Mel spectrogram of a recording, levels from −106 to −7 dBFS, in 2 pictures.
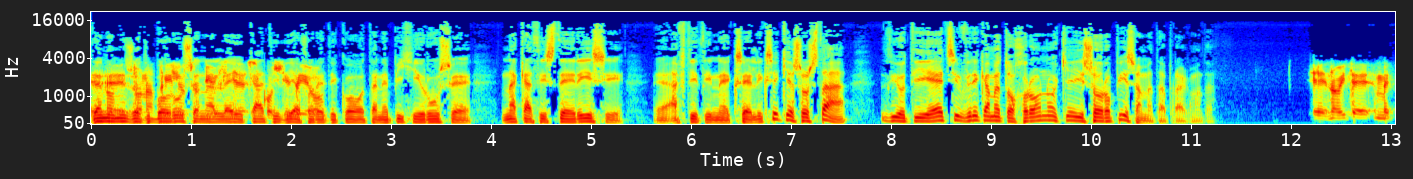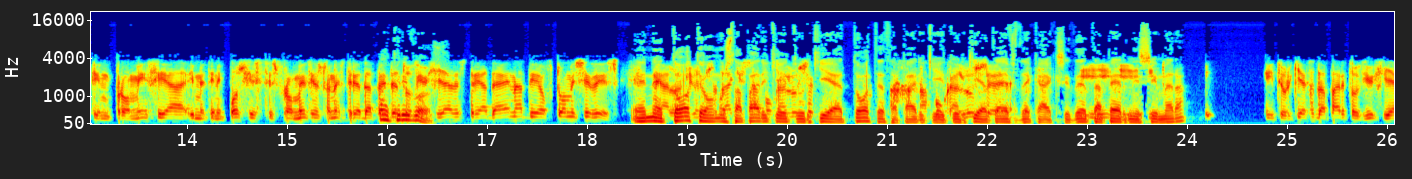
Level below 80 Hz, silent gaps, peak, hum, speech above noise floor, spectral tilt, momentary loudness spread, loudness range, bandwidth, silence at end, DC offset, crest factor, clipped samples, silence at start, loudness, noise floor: -44 dBFS; none; 0 dBFS; none; 49 dB; -5 dB/octave; 7 LU; 3 LU; 15.5 kHz; 0 s; under 0.1%; 18 dB; under 0.1%; 0 s; -18 LUFS; -67 dBFS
